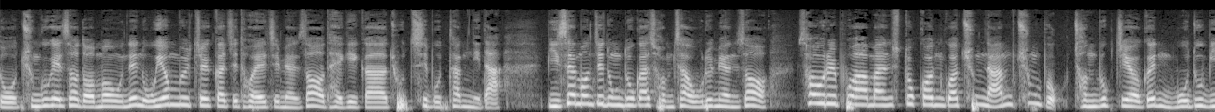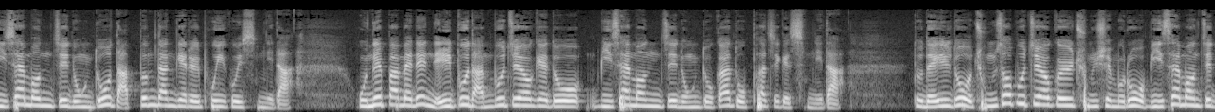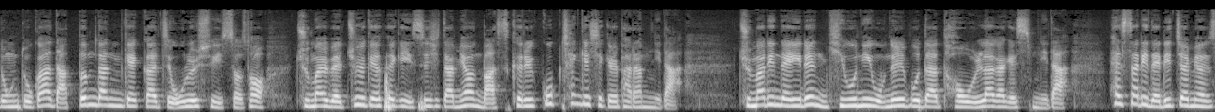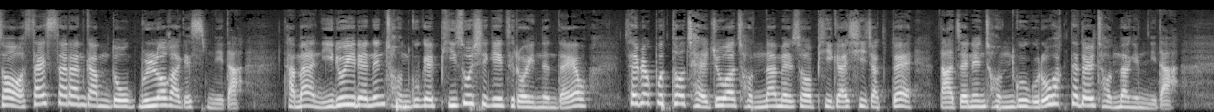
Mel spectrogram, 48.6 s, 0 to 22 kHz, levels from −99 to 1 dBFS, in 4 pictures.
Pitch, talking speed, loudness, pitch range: 220 Hz, 320 characters per minute, -14 LUFS, 195-250 Hz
